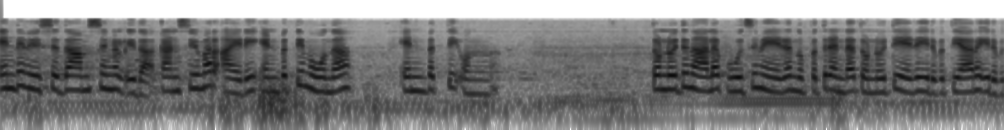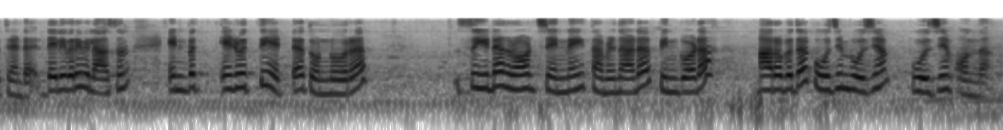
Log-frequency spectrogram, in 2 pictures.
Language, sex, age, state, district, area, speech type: Malayalam, female, 18-30, Kerala, Idukki, rural, read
